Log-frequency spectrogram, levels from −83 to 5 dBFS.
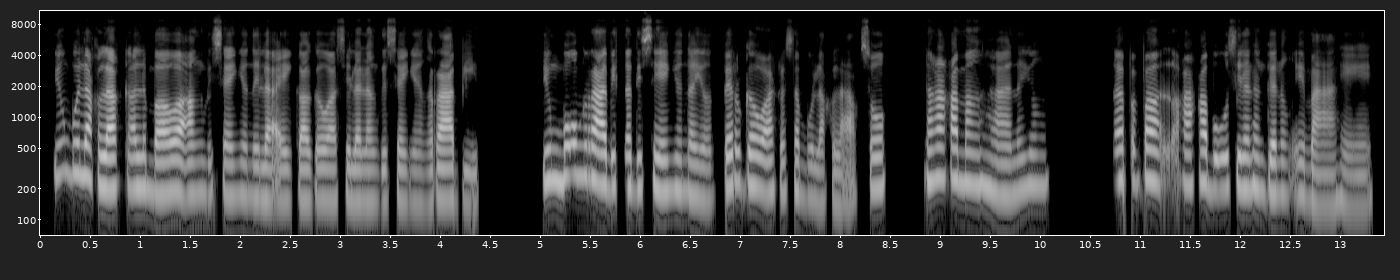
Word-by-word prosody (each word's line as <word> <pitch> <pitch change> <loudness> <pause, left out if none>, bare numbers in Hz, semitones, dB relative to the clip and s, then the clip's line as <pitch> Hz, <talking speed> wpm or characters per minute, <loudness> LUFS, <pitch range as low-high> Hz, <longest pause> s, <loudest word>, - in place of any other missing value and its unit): yung 280 +1 -6
bulaklak 230 -8 +5
halimbawa 190 -2 +4
ang 180 0 -5
disenyo 175 -1 -4
nila 165 -1 -1
ay 155 0 -2
gagawa 155 0 0
sila 155 -1 -3
ng 150 0 -3
disenyong 150 -1 -7
rabbit. 150 -2 +2 0.7
Yung 240 -1 +2
buong 265 +1 +2
rabbit 220 -4 +6
na 205 - +1
disenyo 195 -1 -1
na 180 -2 -2
yun 160 -1 -6
pero 210 +3 +1
gawa 205 -4 +2
siya 180 - -6
sa 185 - -3
bulaklak 155 -3 -6
so, 200 +1 -1 0.4
nakakamangha 225 -7 +1
na 185 - -6
yung, 215 +1 -6 0.7
napapa 235 -1 +2
nakakabuo 215 -3 0
sila 205 -1 0
ng 205 -2 -2
gano'ng 180 -1 -1
imahe. 140 -3 -6
190 Hz, 150 wpm, -24 LUFS, 160-220 Hz, 0.7 s, rabbit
